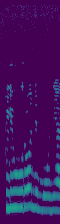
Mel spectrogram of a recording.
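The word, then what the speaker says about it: pleuropneumonia: तो यहाँ पे इसका क्या मतलब हुआ, देखो पी स्टैंड फॉर पहले का प्लूरो, उसके बाद नेक्स्ट पी निमोनिया, यहाँ पे ये वाला जो पी है ये साइलेंट होता है, ठीक है, ये बात नोट कर लेना।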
